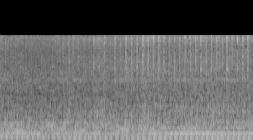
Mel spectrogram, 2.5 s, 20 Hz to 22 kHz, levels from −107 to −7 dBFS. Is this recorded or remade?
recorded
